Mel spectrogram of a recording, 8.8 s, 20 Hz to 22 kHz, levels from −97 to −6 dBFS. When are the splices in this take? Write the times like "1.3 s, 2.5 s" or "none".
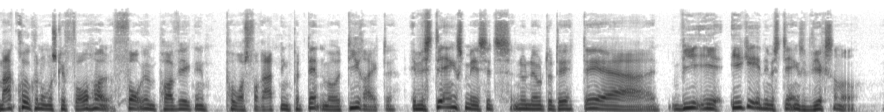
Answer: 4.0 s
